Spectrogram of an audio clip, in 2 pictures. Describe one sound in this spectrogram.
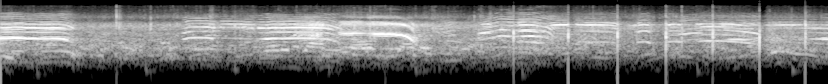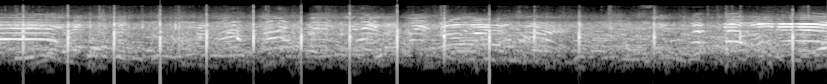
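A crowd of children and adults cheers and shouts loudly outdoors.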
